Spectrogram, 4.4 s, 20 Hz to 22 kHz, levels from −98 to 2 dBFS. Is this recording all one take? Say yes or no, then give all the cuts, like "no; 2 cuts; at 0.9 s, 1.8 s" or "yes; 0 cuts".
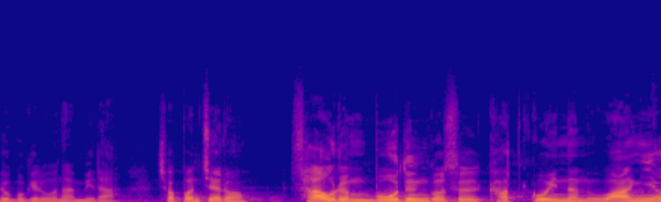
no; 2 cuts; at 0.9 s, 1.8 s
